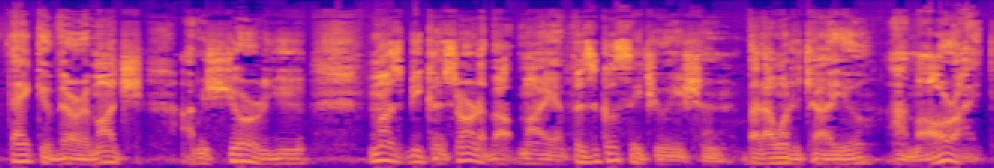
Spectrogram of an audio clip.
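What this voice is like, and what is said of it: Strange, sick-sounding voice from cold. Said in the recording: “my voice is a little bit strange because I'm a little bit under the weather ... the bad cold”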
